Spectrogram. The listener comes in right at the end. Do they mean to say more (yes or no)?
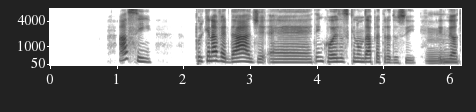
yes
